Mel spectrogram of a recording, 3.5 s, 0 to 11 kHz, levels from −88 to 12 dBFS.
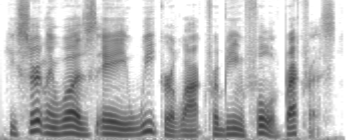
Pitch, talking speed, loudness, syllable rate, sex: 145 Hz, 190 wpm, -17 LUFS, 4.6 syllables/s, female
